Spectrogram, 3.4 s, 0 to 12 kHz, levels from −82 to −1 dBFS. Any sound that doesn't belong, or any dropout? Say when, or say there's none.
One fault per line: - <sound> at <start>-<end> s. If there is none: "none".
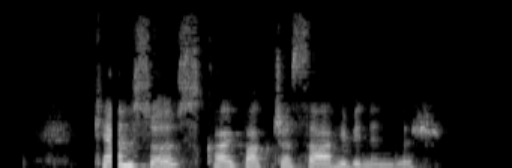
- dropout at 0.7-0.8 s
